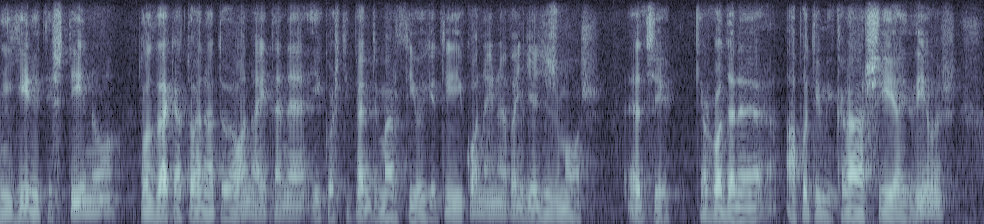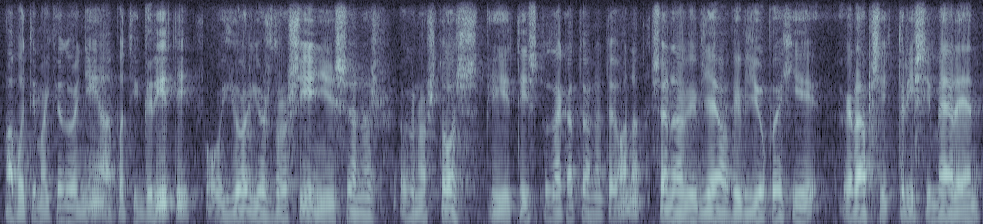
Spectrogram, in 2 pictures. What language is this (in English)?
Greek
